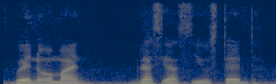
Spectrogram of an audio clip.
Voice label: i'm fine, chabacano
